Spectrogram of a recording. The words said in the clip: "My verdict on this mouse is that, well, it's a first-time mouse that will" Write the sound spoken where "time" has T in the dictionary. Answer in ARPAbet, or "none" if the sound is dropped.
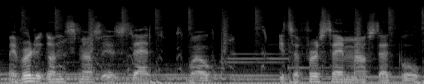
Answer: S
